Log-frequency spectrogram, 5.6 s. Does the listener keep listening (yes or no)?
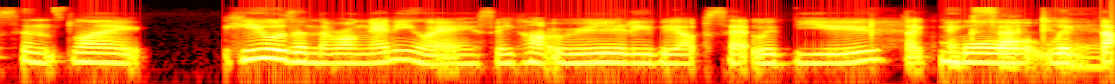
yes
